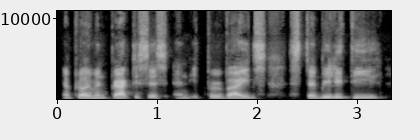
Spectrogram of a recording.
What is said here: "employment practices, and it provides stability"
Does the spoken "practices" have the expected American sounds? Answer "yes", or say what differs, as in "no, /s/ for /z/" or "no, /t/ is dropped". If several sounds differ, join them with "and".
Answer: no, /s/ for /z/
